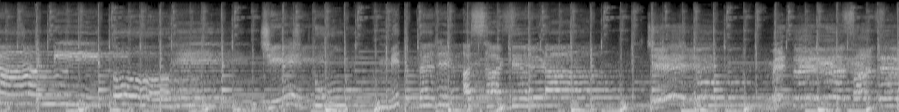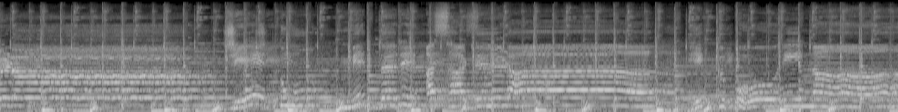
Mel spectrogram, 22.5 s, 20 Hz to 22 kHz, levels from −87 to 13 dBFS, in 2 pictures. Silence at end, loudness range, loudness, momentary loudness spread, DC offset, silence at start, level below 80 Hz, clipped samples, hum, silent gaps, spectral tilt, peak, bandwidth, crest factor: 0 s; 2 LU; -12 LUFS; 4 LU; under 0.1%; 0 s; -34 dBFS; under 0.1%; none; none; -4.5 dB/octave; 0 dBFS; 19.5 kHz; 12 dB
